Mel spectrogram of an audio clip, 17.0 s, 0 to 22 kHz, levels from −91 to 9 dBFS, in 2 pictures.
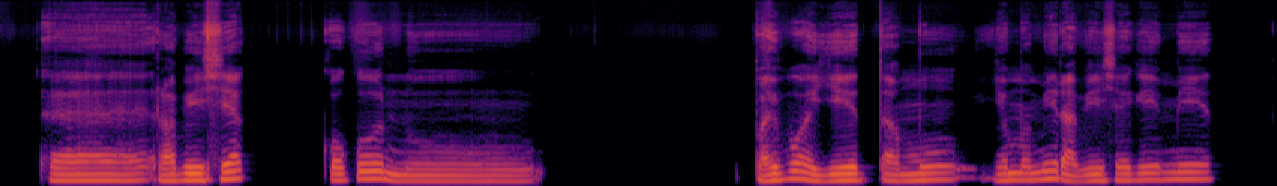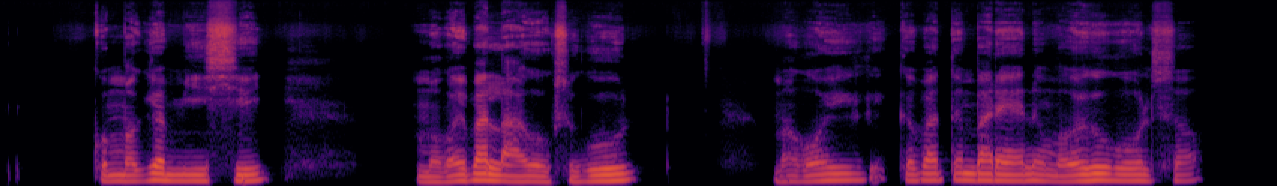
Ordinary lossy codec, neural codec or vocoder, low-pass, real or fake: none; vocoder, 48 kHz, 128 mel bands, Vocos; none; fake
